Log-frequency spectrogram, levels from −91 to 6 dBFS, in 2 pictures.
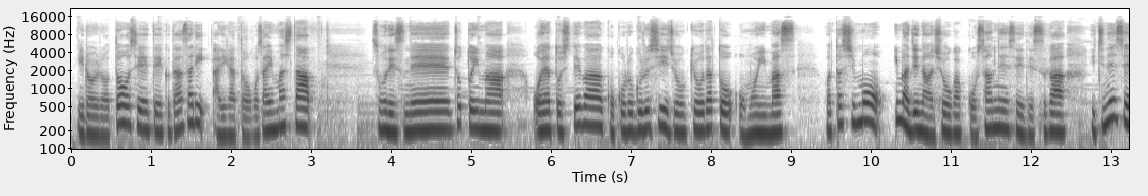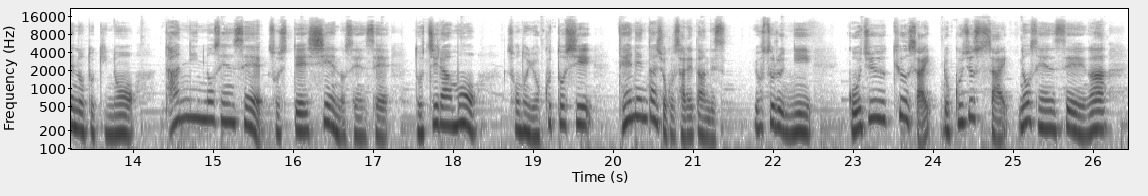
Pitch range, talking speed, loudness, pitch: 185-250 Hz, 250 characters per minute, -25 LUFS, 205 Hz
